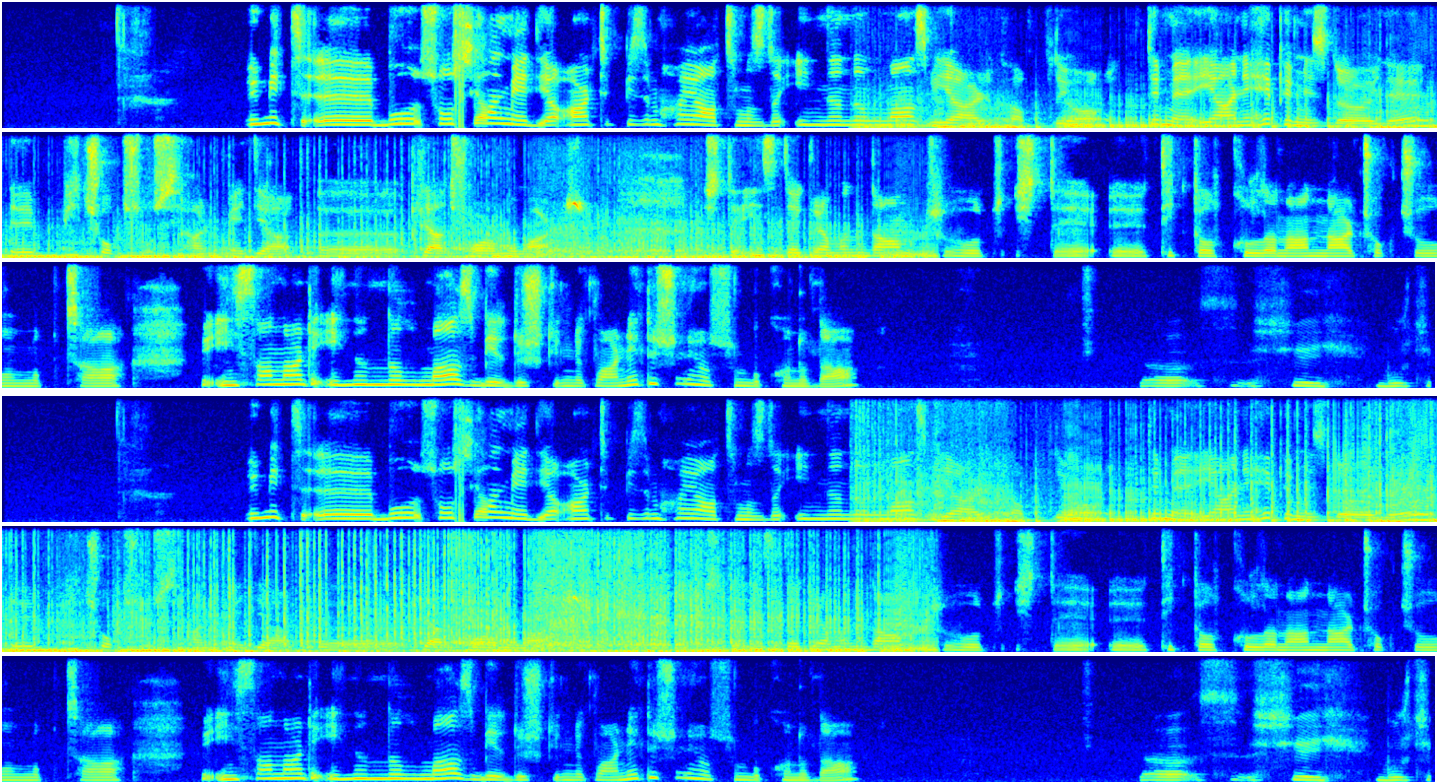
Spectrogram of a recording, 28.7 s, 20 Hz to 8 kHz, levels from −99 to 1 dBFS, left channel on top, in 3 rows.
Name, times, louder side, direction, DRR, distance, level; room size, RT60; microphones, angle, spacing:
voice 1, 0.8-1.1 1.6-24.8, left 5 dB, 50° left, 2.7 m, -36 dB
sound 1, 5.6-15.8, right 2 dB, 85° right, 3.4 m, -36 dB
voice 2, 26.7-28.6, right 2 dB, 45° right, 3.3 m, -44 dB
head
